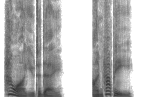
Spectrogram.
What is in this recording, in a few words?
happy dialogue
